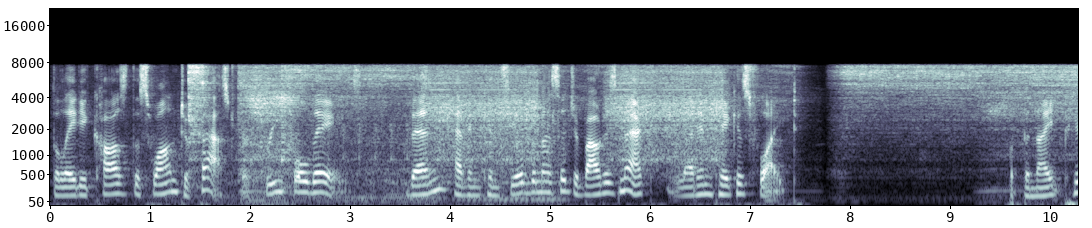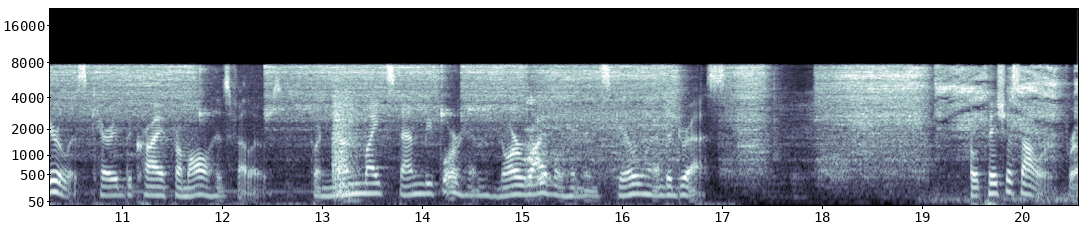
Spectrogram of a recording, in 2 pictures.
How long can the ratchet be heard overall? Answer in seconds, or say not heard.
not heard.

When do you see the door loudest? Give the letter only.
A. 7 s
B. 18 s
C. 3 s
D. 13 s
D.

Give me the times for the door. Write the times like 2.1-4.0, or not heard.
1.9-2.5, 12.7-13.6.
